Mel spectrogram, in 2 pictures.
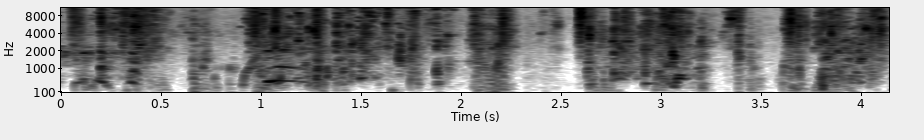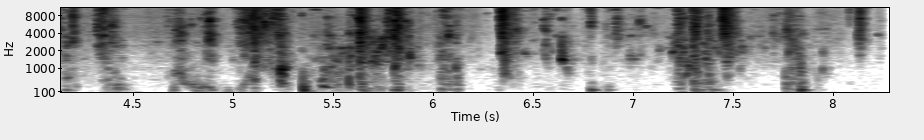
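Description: Water splashing and dripping in an ice-fishing hole as a hooked small lake trout is hauled up through it, a dense run of irregular splashes and drips.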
